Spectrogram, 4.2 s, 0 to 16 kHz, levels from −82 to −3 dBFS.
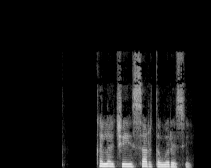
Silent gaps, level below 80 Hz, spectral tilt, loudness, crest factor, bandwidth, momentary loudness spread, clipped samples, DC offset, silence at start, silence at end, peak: none; -68 dBFS; -5 dB/octave; -18 LUFS; 18 dB; 11.5 kHz; 15 LU; under 0.1%; under 0.1%; 2 s; 0.4 s; -4 dBFS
